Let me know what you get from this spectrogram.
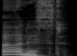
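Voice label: "earnest", British English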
